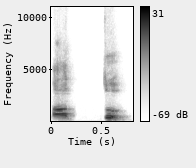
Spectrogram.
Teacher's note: اچھا آت نہیں کہنا کیونکہ تا وہ بن جائے گا, یہ ہے آتو, یعنی زبان کی نوک اوپر کے دانتوں کی جڑ سے لگی, آتو. آپ کو خود پتا چلے گا کہ زبان کی جو نوک ہے وہ آپ کے اوپر والے دانتوں کی جڑ سے لگی, تب جا کے یہ تھا آت.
